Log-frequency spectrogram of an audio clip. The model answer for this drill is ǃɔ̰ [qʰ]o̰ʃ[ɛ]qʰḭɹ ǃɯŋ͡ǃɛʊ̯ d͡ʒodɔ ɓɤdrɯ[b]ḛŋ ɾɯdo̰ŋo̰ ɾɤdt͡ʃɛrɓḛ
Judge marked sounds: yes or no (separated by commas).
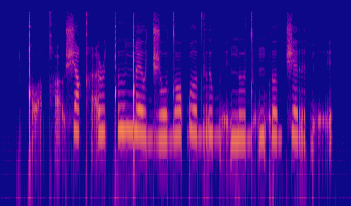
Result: yes, yes, yes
